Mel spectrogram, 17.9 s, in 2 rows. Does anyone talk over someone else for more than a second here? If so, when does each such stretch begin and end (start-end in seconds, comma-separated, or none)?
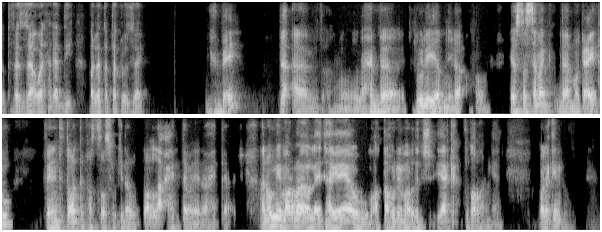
none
